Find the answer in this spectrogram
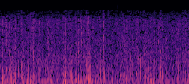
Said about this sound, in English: Meditation is hard, and if it's about clearing your mind, then maybe hearing raindrops on canvas is just what you need. Certainly distracting.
